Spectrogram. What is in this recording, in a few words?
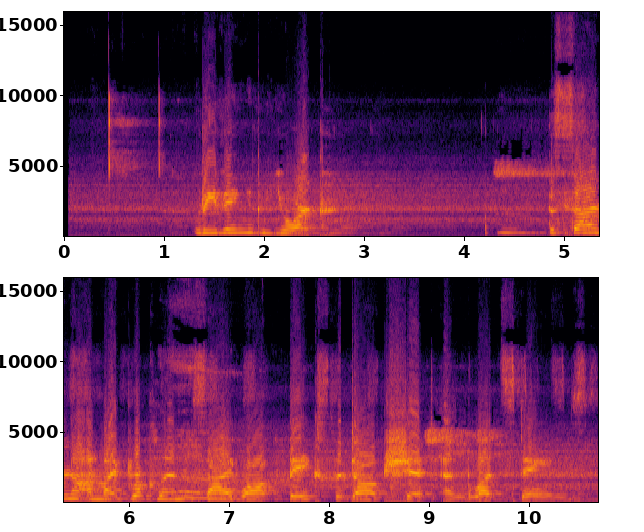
poem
